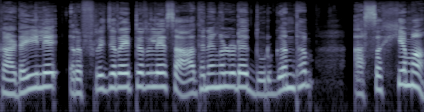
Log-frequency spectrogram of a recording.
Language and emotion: Malayalam, disgusted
